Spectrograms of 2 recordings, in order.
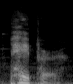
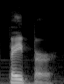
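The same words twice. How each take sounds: First: The first P has a strong puff of air. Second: The first P has no puff of air. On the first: The speaker calls it right. "we will say P with more breath" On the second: The speaker calls it wrong. "if I use the same sound that I use when I speak Spanish"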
